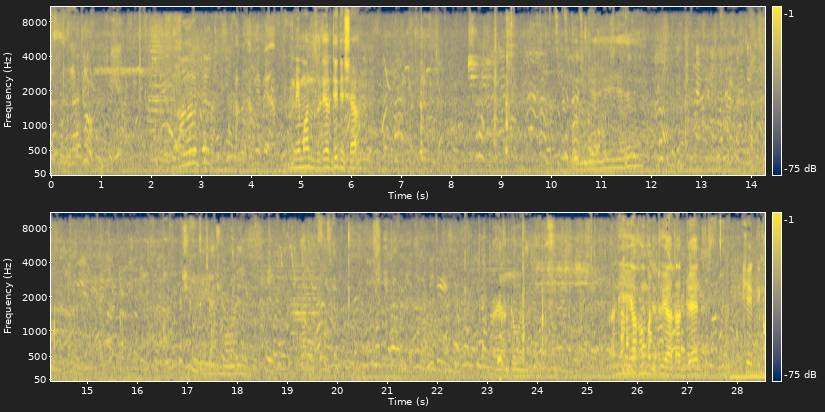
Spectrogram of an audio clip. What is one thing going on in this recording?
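A crowd of men and women chatters outdoors all around.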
